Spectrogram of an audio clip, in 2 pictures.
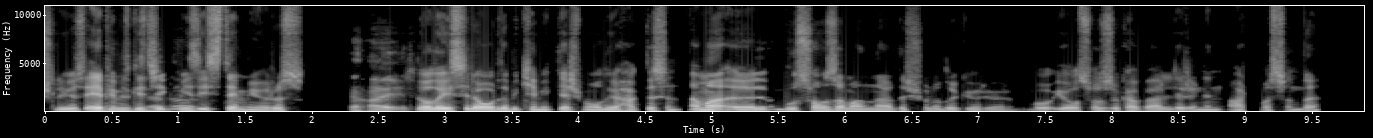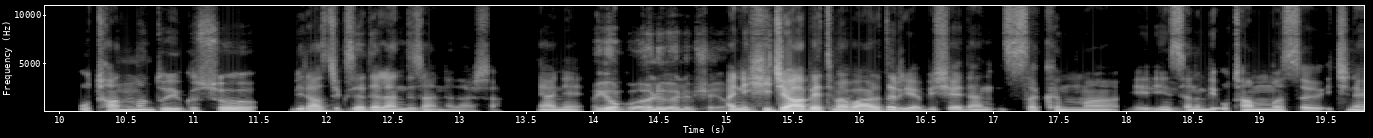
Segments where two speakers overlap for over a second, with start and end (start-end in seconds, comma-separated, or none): none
